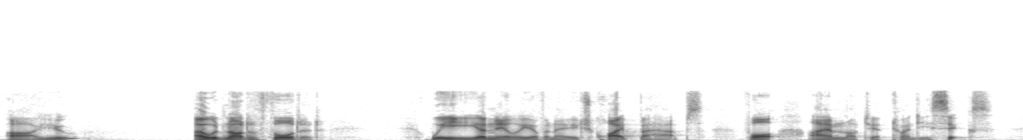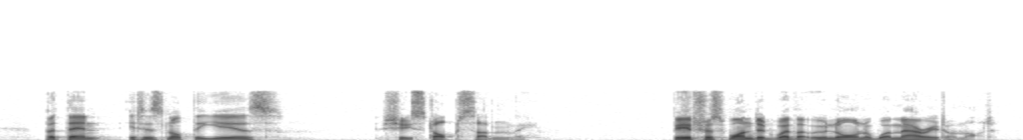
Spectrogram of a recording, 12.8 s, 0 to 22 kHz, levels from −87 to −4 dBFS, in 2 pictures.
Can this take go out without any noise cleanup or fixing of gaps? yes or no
yes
